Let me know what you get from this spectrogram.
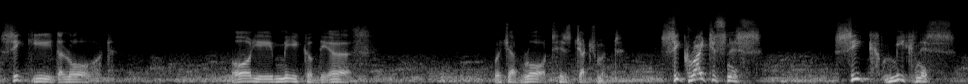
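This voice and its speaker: An actor playing a fiery prophet proclaiming God's wrath in solemn, archaic, declamatory scripture style. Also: male voice, medium pitch, sing-song, takes it slowly, pauses often. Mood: solemn, urgent. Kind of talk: dramatized scripture reading, archaic King James English. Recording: muffled, noisy old cassette tape.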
